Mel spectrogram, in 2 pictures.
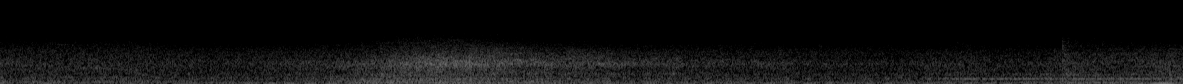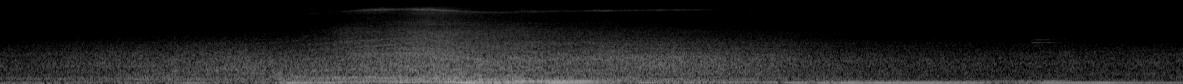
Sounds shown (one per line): bus
car
car wheels rolling
bus compressor
bus engine accelerating
unclassified sound
bus engine idling
bus brakes
bus wheels rolling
